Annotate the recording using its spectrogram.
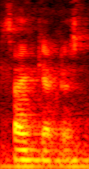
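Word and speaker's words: psychiatrist: साइकेट्रिस्ट, PSYCHATRIST, ठीक है, साइकेट्रिस्ट, P silent होता है इसमें, ठीक है, साइकेट्रिस्ट, ठीक है, बात समझ आए।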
